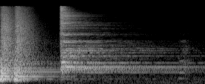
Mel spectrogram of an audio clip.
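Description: A loud drum-like crash hits suddenly, and about half a second later a second hit rings out with a bright, many-toned ring that slowly fades away: a percussive sound-effect sting dropped into the skit.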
